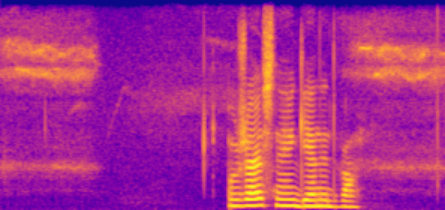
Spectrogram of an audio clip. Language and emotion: Russian, neutral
